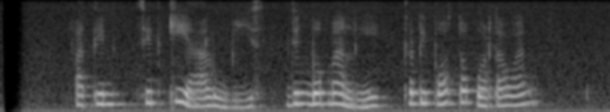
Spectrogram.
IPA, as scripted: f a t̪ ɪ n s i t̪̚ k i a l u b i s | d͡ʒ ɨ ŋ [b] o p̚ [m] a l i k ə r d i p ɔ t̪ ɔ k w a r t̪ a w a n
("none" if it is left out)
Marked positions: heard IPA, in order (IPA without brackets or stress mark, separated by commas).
b, m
